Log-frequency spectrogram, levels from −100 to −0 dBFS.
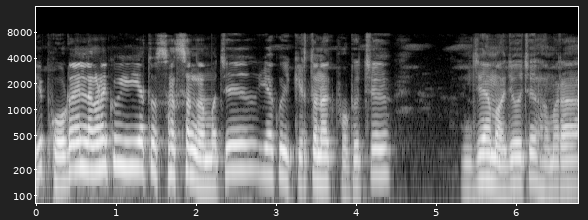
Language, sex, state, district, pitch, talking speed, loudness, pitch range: Garhwali, male, Uttarakhand, Tehri Garhwal, 155 Hz, 185 wpm, -15 LUFS, 130-195 Hz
